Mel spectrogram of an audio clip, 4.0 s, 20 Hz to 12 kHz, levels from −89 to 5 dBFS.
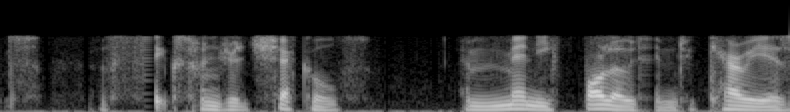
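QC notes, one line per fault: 0.72–0.78 s and 3.22–3.28 s, packet loss with pitch repetition. Each 60 ms gap repeats the last pitch period while fading, so it sounds like a brief buzzy hold.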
